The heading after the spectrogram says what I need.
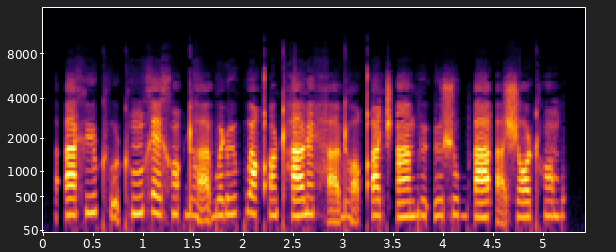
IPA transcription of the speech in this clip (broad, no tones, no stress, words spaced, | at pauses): ʔaxyʈʰṵ ʈʰũxɛ xɔ̃ʔɖʱa̰ɡʷɛ ɽʉkʷa qʼɔ̃ʈʰaɽɛ̃ ha̰ɖʱɔ̰ qʼɛt͡ʃʼãbʉ ʔʉʃubʔaʔa̰ ʃɔʈʰɔ̃b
